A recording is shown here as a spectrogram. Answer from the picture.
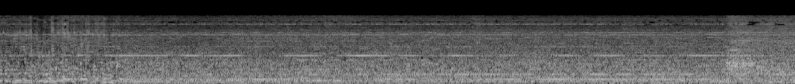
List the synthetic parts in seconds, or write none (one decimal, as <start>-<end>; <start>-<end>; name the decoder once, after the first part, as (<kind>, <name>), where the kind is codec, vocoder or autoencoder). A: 0.0-1.2 (vocoder, BigVGAN v2)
